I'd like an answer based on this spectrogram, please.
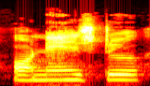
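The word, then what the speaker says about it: honest: bubbles बोलते हैं अगर एच के बाद कोई भी बबल्स हो यानी मात्रा हो तो एच साइलेंट रहता है यानी कि एच है उसके बाद कोई भी मात्रा है जैसे कि ए आई ओ यू तो एच साइलेंट रहेगा यहां पर आप पढ़ लीजिए ओनर ऑनेस्ट अंबल यहां पर सभी में यहां पर एच का कहीं भी जिक्र नहीं हुआ है कहीं भी एच को नहीं पढ़ा गया है क्यों क्योंकि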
